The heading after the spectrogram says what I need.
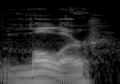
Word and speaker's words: Mueller: a level of uh mueller which i've heard pronounced muller i don't know how the hell to pronounce that guy's name i most hear most often here at mueller i believe but anyway that dude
